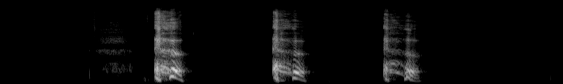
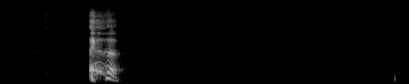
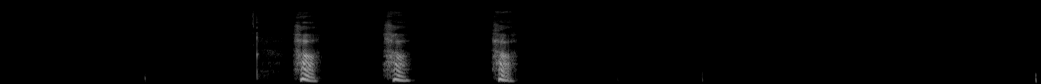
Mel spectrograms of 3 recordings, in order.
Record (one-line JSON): {"three_cough_length": "5.6 s", "three_cough_amplitude": 20138, "three_cough_signal_mean_std_ratio": 0.26, "cough_length": "4.1 s", "cough_amplitude": 16915, "cough_signal_mean_std_ratio": 0.18, "exhalation_length": "10.4 s", "exhalation_amplitude": 8651, "exhalation_signal_mean_std_ratio": 0.17, "survey_phase": "beta (2021-08-13 to 2022-03-07)", "age": "45-64", "gender": "Female", "wearing_mask": "No", "symptom_none": true, "smoker_status": "Never smoked", "respiratory_condition_asthma": false, "respiratory_condition_other": false, "recruitment_source": "REACT", "submission_delay": "2 days", "covid_test_result": "Negative", "covid_test_method": "RT-qPCR"}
